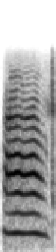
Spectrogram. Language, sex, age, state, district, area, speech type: Telugu, female, 18-30, Andhra Pradesh, Chittoor, rural, conversation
